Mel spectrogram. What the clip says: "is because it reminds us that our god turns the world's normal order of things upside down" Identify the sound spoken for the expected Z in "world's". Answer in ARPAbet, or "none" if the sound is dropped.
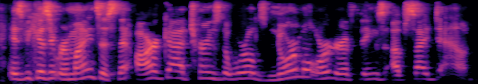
Z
